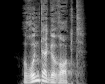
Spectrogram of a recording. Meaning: alternative form of abgerockt
- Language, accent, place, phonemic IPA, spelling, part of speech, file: German, Germany, Berlin, /ˈʁʊntɐɡəˌʁɔkt/, runtergerockt, adjective, De-runtergerockt.ogg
